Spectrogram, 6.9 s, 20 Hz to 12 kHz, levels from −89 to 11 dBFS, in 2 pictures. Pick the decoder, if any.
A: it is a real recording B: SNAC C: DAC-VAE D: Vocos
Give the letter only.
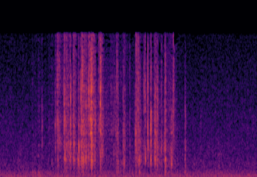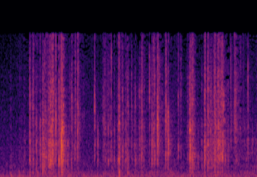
A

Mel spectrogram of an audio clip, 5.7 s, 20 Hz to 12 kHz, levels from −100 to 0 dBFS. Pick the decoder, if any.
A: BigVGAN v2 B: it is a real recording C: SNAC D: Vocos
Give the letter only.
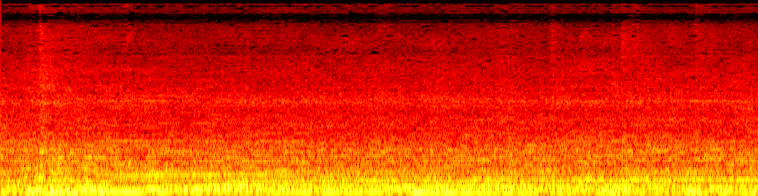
C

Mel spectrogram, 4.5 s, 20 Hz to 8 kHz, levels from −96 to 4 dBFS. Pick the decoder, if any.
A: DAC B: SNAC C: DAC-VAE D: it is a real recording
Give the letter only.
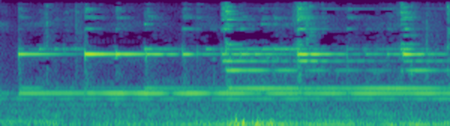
D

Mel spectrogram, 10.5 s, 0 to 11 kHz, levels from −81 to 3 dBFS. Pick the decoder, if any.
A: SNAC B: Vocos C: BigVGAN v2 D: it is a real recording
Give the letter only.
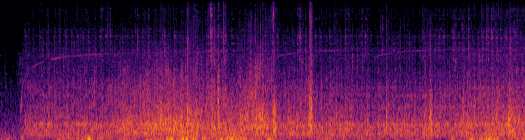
D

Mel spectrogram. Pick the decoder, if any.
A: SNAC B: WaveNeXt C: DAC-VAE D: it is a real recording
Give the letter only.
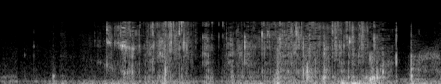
D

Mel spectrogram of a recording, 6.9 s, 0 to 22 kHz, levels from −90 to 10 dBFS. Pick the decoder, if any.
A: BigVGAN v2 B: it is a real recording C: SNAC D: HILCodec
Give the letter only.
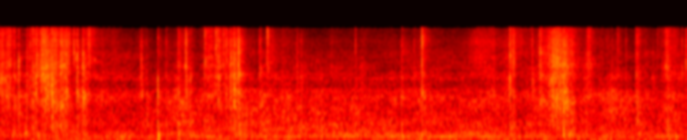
C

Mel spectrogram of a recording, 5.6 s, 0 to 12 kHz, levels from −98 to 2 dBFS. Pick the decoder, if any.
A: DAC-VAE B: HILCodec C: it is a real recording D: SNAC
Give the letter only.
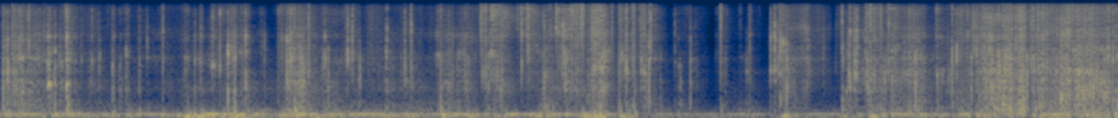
D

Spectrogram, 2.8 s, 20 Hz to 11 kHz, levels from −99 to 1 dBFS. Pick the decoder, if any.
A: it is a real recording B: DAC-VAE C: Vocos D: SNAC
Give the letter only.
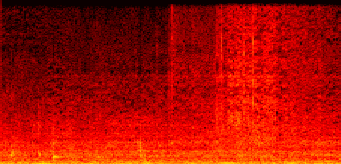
D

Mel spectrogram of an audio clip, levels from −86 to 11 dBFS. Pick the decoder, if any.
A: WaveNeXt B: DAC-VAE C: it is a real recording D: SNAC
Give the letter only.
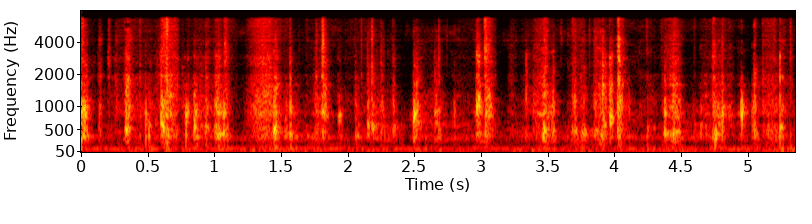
D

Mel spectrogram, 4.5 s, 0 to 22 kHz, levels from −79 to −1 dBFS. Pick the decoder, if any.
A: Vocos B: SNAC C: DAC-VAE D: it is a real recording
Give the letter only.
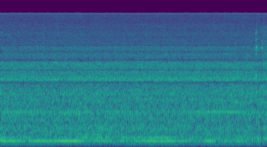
D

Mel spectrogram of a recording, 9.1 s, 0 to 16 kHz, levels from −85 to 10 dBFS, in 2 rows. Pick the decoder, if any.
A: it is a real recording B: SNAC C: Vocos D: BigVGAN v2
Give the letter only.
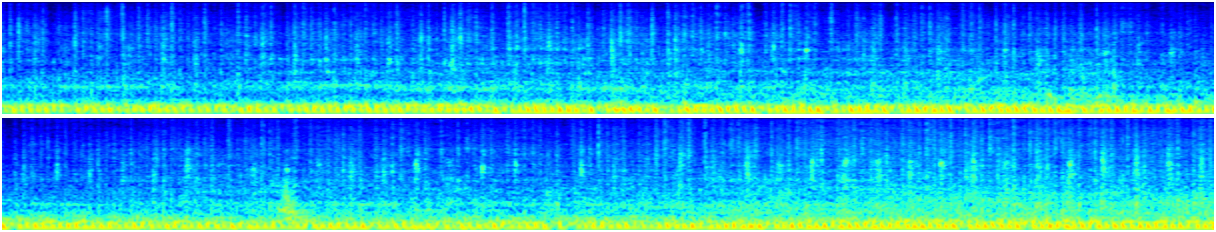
B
